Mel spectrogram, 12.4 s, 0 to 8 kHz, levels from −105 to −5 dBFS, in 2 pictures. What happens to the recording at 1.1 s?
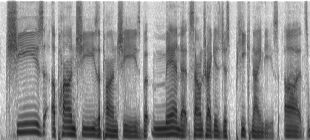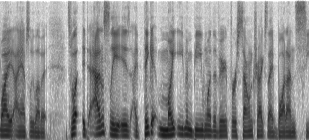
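Nothing goes wrong at 1.1 s: the speech passes through intact, carried over the G.722 call path with its normal coding and nothing above 8 kHz.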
